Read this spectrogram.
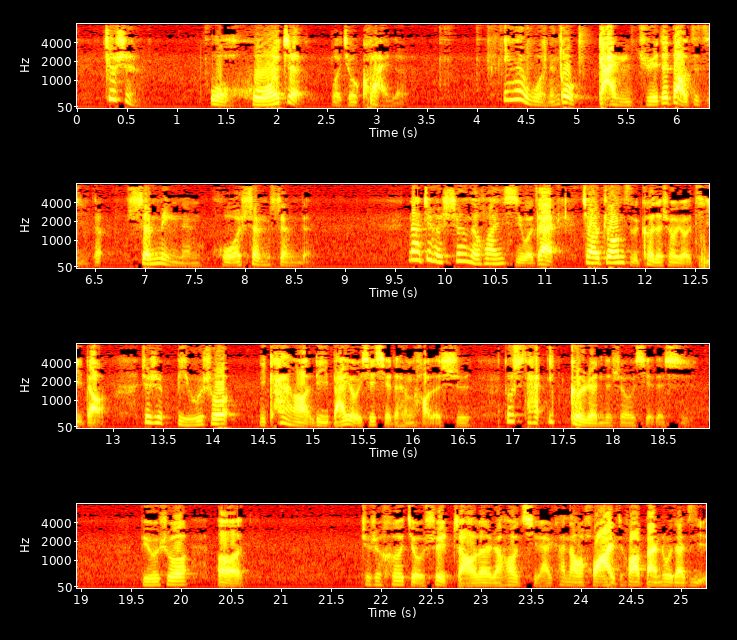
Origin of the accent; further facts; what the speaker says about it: China; 像我们中国人要恢复赤子之心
